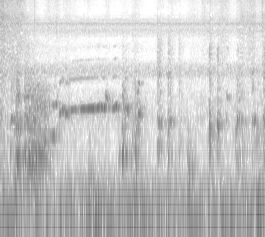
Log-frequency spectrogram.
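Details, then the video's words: Backyard chickens cluck, one giving a drawn, rising whine-like note followed by short clucks, over a constant low hum. "CHICKENS CLUCKING"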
